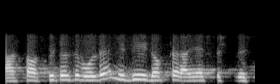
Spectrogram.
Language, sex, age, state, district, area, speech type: Hindi, male, 45-60, Rajasthan, Jodhpur, urban, conversation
